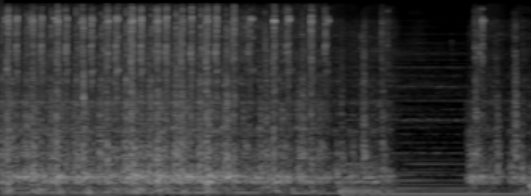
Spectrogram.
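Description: A sewing machine runs steadily, stitching a quilted log cabin mug rug along a seam, a continuous close mechanical whir that stops briefly near the end before starting up again.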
